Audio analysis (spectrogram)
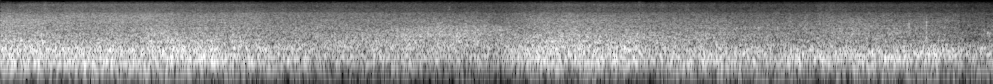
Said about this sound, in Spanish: Como también son muy visitadas durante el invierno, por tratarse de unas privilegiadas plataformas adelantadas que permiten observar muy de cerca la fuerza de las olas rompiendo contra las rocas.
